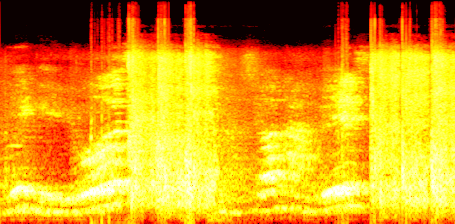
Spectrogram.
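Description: A class of schoolchildren claps hands in a rhythmic pattern while chanting together in unison in Indonesian, loud and close.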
